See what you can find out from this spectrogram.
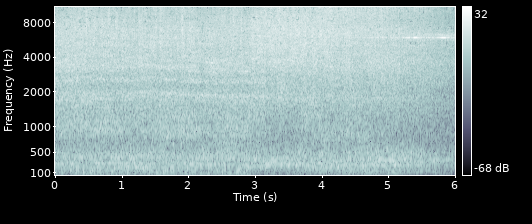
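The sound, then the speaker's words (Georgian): Train wheels rolling on rails make a loud, steady, dense rumble with a rapid clattering texture that holds evenly throughout and fades only slightly at the very end, with no voices. “მატარებლის თვლებმა გაისრიალა რელსზე, რომელსაც კაცია იწვა და განაგრძო გზა.”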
